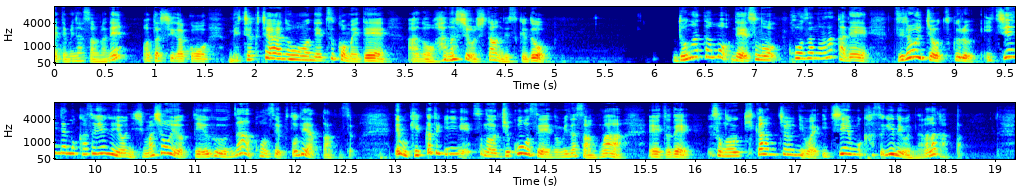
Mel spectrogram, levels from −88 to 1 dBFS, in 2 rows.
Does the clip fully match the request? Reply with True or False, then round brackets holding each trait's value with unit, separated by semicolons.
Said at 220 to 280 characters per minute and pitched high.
False (400 characters per minute; 215 Hz)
